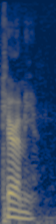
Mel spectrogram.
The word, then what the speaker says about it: Karami: Oh, it's pronounced Karami. Thank you. That's important. Yeah, I was doing like a Japanese pronunciation.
